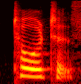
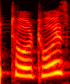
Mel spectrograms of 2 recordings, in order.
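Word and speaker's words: tortoise: बोलते ही नहीं है यह रंग प्रनंसीएशन है टी ओ आर इस D stressed rhyming with more T ओ आई एस C sound like to N short you sound so D right pronunciation इस टोटल क्या आप भी तोड़तोइज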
